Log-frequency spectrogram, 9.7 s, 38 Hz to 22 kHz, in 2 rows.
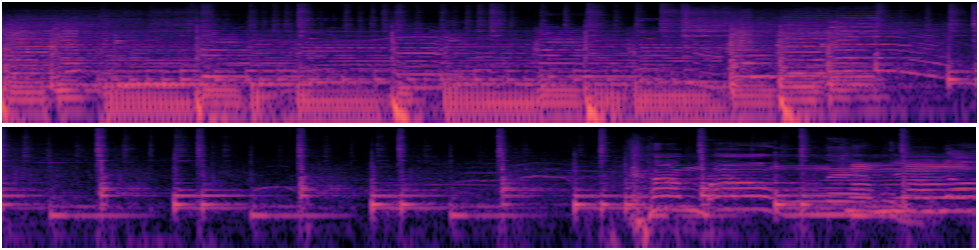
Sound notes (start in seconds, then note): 6.9 applause and cheering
